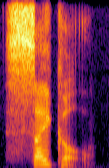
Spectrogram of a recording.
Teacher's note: The sigh is strong, right? But the cull is weak. It kind of shrinks down to this soft sound, doesn't it? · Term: unstressed syllable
